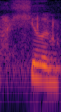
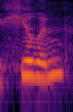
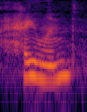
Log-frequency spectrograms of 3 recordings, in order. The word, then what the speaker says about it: Heilan: And I got very close to some Heilan Coos, and yes, we say Heilan, not Highland, even though that's how it's spelled, Highland cows. We just say Heilan Coos.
